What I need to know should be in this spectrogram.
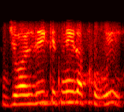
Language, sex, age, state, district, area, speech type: Hindi, female, 30-45, Madhya Pradesh, Gwalior, rural, conversation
